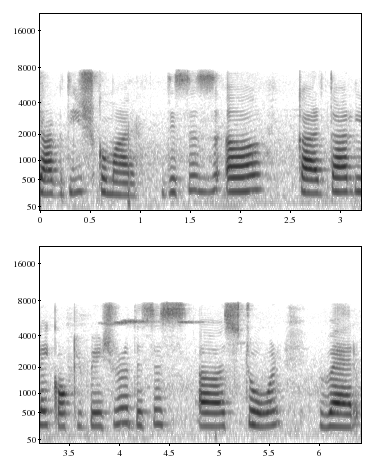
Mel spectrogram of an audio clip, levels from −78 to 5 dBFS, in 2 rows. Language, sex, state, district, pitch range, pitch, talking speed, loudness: English, female, Punjab, Fazilka, 250-275 Hz, 260 Hz, 120 wpm, -18 LUFS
